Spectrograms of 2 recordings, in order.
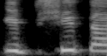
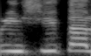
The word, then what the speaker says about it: इप्शिता: मेरा नाम इप्शिता है, जिसको देखो इशिता लगा हुआ है।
